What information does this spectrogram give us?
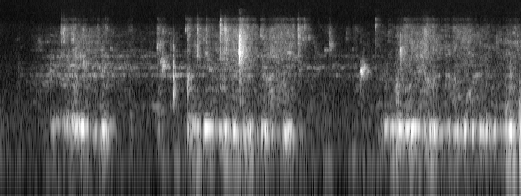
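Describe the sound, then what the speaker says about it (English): Tap water running into a sink during a live wet shave, a faint splashing trickle in irregular bursts with brief pauses and small clicks, quiet and close. "A little bit of water on."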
